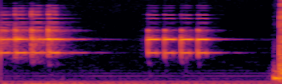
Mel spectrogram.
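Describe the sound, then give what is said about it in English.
A phone alarm reminding someone to take medication goes off as short high electronic beeps: a quick group of pulses, a pause, then four more pulses, followed by a short burst of noise. “Oh, that's my alarm.”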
